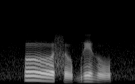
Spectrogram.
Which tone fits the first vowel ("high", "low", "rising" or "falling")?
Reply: falling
